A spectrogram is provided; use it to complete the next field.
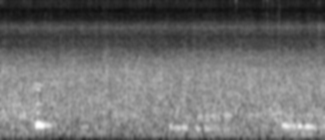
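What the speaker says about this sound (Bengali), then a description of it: "পুরো জল যাচ্ছে দেখো ওখান থেকে।" Floodwater runs along a waterlogged street after heavy rain, making a continuous broad rushing wash. It is steady and fairly loud, with one brief bump near the start.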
